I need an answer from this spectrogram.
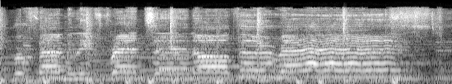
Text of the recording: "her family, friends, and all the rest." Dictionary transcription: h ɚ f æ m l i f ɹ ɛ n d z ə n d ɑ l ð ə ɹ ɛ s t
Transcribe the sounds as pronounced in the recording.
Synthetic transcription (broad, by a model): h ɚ f æ m l i f ɹ ɛ n d z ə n ɑ l ð ə ɹ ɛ s t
